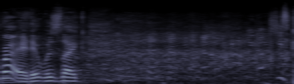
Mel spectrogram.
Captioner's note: laughter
